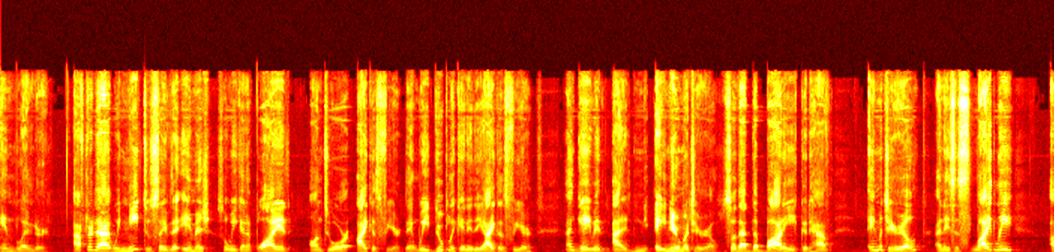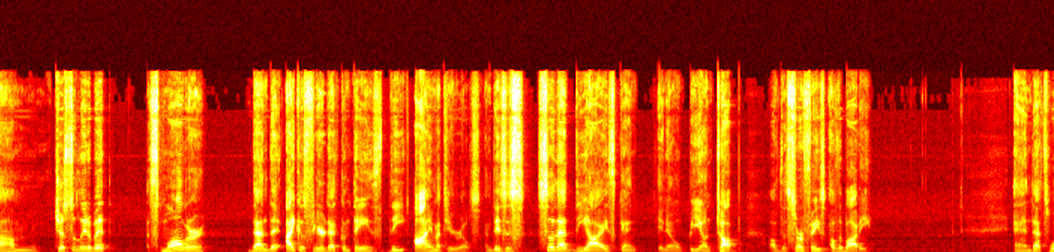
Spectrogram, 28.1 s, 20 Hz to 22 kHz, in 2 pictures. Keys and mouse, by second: 11.2-19.4 drag, 22.8 click.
